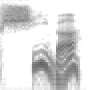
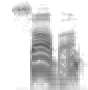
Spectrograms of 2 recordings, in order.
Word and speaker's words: Sheba: So when we come across the Queen of Sheba, Saba, because it can be pronounced both ways, the Queen of Sheba is the Queen of the Stars.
